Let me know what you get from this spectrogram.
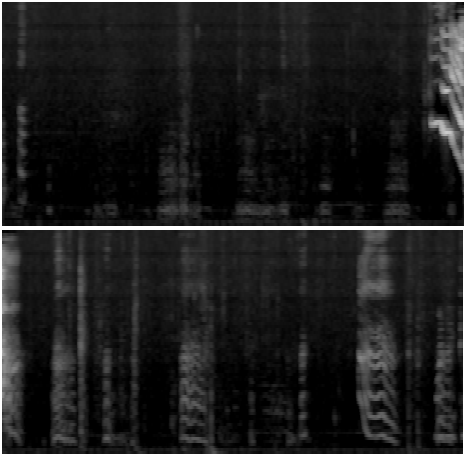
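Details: Labradoodle pups three weeks old, kept indoors, with quiet grunts and snuffles, then a loud piercing squeal that sweeps sharply downward, followed by shorter whines and a final wavering cry, over a faint background hum.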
